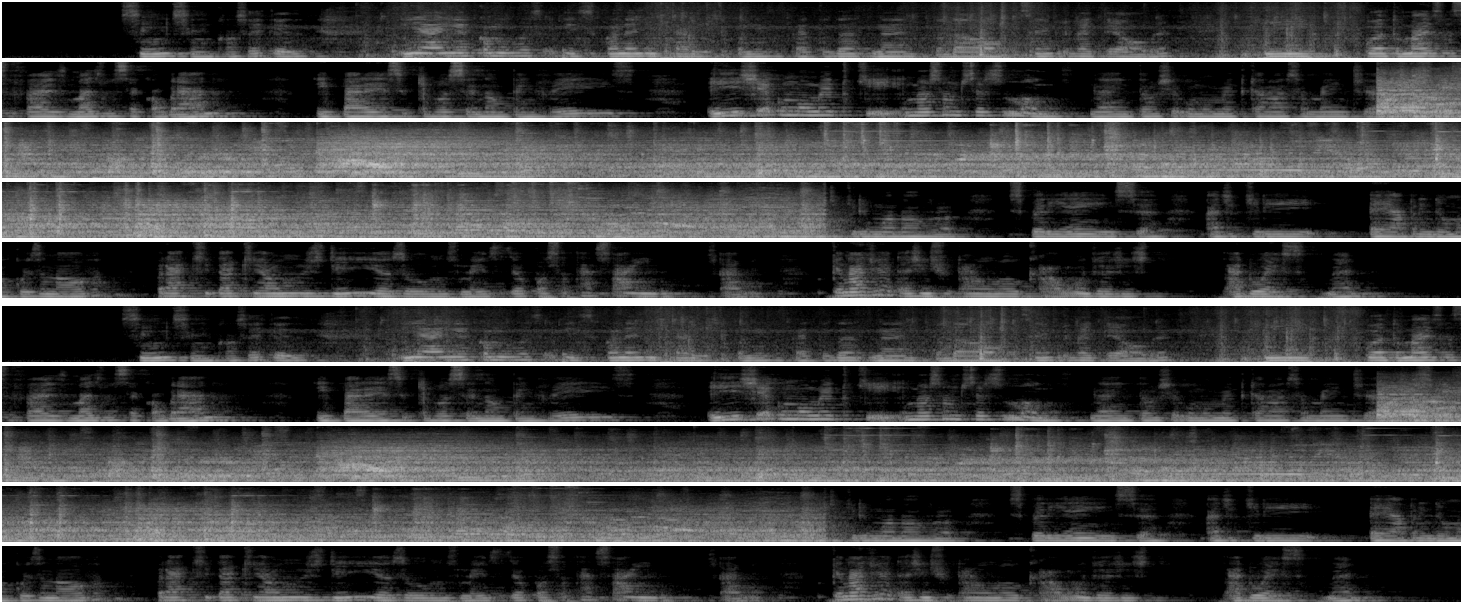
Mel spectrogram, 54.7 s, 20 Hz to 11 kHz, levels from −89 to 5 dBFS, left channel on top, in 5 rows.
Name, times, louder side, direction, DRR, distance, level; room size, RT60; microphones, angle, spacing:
voice 1, 0.9-9.1 9.4-9.9 10.2-12.6 13.3-26.1 26.8-28.8 29.2-36.2 36.5-42.7 43.1-48.8 49.1-49.5 50.0-52.3 52.9-54.1, left 1 dB, 15° left, 1.5 m, -40 dB
Wind, 1.8-10.5, equal, 10° right, 1.5 m, -47 dB
sound 1, 21.2-39.0, left 3 dB, 65° left, 1.4 m, -30 dB
29.5 x 28.5 x 4.3 m
head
